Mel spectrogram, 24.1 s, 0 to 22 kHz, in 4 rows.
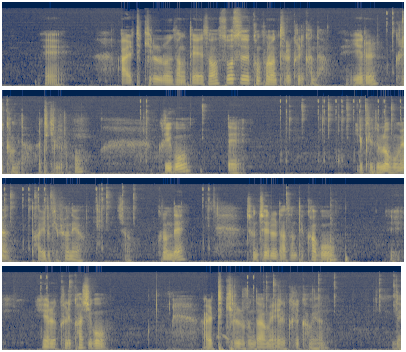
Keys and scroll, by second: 13.2 space.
